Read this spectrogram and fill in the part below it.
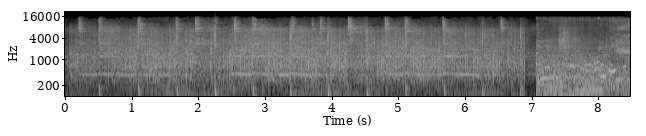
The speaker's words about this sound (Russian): Вот оживленно и шумно в Чайнатаун в Нью-Йорке, дорогие друзья.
